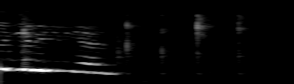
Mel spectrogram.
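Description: A high voice drawn out and falling in pitch, fading out about a second in, followed by three sharp clicks about a third of a second apart.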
